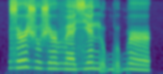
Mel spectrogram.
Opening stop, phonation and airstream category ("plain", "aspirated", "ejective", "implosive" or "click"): plain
